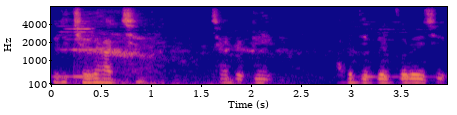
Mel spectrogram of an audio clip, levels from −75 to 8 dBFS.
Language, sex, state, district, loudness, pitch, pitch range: Bengali, male, West Bengal, Jhargram, -26 LUFS, 145 Hz, 120-150 Hz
